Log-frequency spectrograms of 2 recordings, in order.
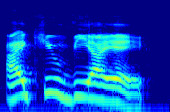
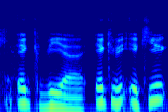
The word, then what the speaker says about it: IQVIA: No, it's IQVIA. IQVIA. Ikvia, yes.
